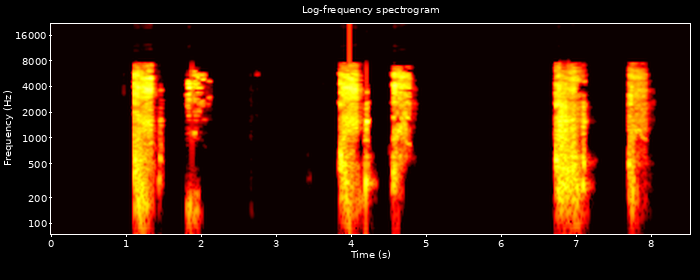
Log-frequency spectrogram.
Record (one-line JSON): {"three_cough_length": "8.5 s", "three_cough_amplitude": 32684, "three_cough_signal_mean_std_ratio": 0.32, "survey_phase": "beta (2021-08-13 to 2022-03-07)", "age": "45-64", "gender": "Female", "wearing_mask": "No", "symptom_change_to_sense_of_smell_or_taste": true, "symptom_onset": "12 days", "smoker_status": "Never smoked", "respiratory_condition_asthma": false, "respiratory_condition_other": false, "recruitment_source": "REACT", "submission_delay": "1 day", "covid_test_result": "Negative", "covid_test_method": "RT-qPCR", "influenza_a_test_result": "Negative", "influenza_b_test_result": "Negative"}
